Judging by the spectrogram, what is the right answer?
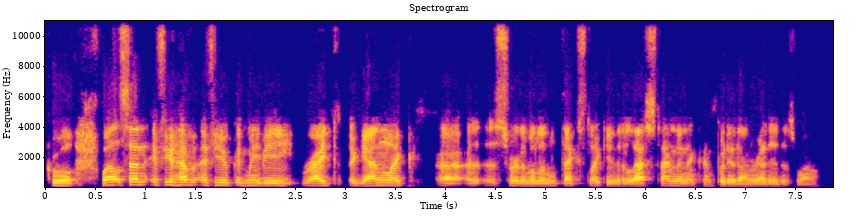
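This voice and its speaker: A man's voice: a little high, fairly even intonation, a little fast, few pauses, darkish tone, no room sound. A man leading an online team meeting, working through agenda items with short checks. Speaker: meeting facilitator. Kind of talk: casual meeting talk. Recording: dry, dull lo-fi call audio.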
